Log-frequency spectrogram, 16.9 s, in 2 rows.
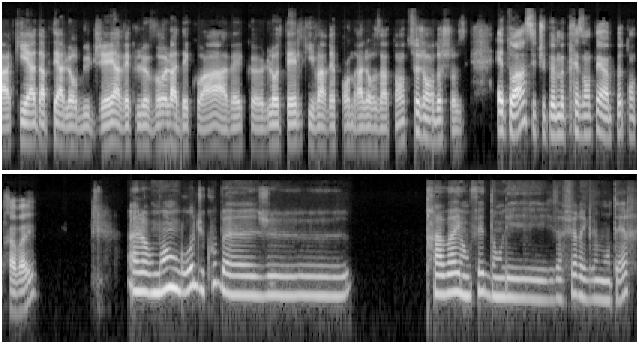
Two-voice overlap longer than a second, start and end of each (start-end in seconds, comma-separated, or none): none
